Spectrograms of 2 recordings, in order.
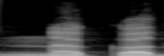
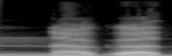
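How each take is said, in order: First: The middle consonant is a voiceless k sound. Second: The middle consonant is a voiced g sound. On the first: This is the proper form of the word. The speaker calls it right. "लेकिन होता क्या है, नकद होता है" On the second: This is how people commonly say it. The speaker calls it wrong. "हम लोग बोलते हैं नगद"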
